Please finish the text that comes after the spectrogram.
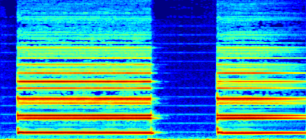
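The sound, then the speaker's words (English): Two sustained, loud electronic alert tones, each about a second long with a brief gap between, harsh and buzzy with strong stacked harmonics, a phone's emergency alarm blaring for a National Weather storm surge warning. “National Weather Storm Surge Warning.”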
